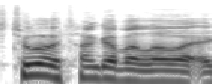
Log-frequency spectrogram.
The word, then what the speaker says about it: Tua Tagovailoa: It's Tua Tagovailoa at QB. That is how you pronounce his name, but so many people do not pronounce it correctly, so he's the easy 101 at QB for the tough name.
